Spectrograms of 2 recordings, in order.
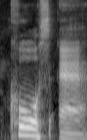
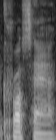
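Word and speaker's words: Coursair: Dan, who reviews it, is pronounced course like a class and air like you breathe. Course air. Okay, Ryan was right. I was saying crosshair like a crosshair.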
